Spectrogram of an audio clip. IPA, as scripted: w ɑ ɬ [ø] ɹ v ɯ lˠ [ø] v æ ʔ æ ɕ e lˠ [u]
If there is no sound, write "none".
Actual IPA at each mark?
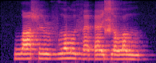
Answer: ø, y, ɯ

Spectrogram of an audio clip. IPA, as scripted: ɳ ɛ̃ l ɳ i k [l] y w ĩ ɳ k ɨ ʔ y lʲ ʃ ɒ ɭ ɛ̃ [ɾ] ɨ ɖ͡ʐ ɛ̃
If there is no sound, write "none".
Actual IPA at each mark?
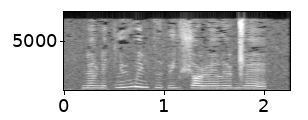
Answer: l, l

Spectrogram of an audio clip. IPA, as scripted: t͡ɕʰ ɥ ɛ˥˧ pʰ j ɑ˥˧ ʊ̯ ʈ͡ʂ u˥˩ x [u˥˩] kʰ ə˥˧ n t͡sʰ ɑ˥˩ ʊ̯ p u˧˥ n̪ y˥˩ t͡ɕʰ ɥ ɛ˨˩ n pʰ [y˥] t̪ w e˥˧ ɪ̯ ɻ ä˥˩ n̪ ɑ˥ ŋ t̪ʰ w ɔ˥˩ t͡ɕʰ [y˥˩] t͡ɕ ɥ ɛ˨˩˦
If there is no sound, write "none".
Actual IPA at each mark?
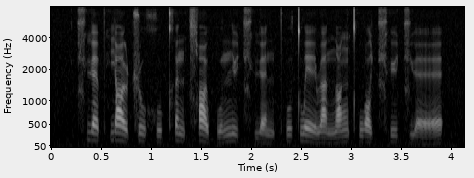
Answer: u˧˥, u˥, y˥

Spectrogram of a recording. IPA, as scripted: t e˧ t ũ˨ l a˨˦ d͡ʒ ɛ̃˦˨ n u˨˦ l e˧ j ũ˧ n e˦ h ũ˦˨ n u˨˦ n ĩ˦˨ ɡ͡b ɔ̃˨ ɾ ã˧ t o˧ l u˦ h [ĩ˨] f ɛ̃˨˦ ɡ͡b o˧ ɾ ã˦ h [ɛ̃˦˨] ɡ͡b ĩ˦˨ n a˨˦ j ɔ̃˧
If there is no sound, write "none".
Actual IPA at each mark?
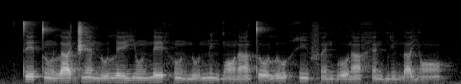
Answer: ĩ˦˨, ɛ̃˦

